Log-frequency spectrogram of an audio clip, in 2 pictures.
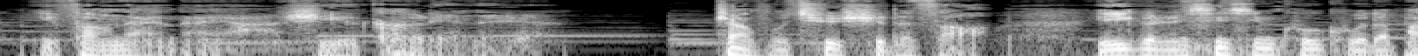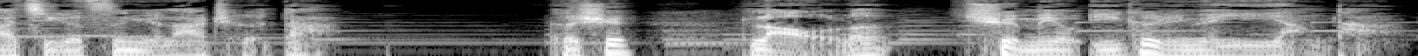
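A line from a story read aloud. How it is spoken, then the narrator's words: Sad sighing mother. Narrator (Chinese): 母亲叹了一口气儿，神色黯然的说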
